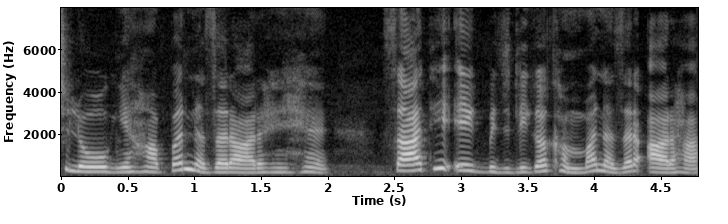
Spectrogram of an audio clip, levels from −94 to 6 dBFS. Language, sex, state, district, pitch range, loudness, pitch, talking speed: Hindi, female, Chhattisgarh, Raipur, 205-265 Hz, -20 LUFS, 220 Hz, 215 wpm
